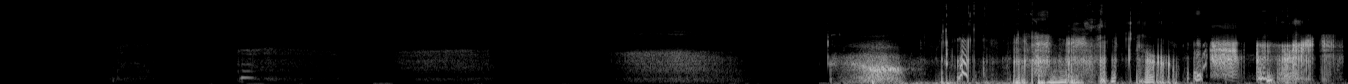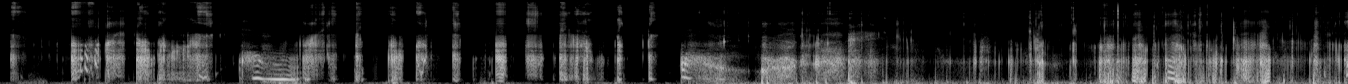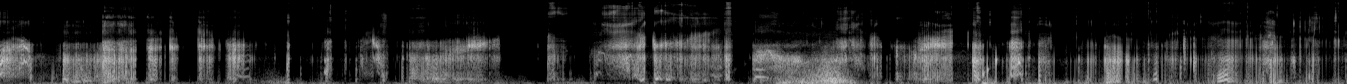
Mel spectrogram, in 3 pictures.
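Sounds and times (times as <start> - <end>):
intense ear licking in the right ear: 8.3 - 40.4.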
